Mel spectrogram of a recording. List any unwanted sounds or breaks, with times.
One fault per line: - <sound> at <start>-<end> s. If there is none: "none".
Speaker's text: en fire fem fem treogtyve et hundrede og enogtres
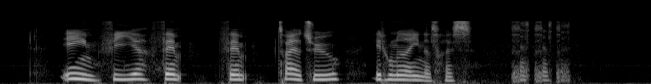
- laugh at 5.1-5.7 s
